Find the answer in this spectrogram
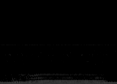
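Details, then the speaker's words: A sleeping French bulldog gives a brief, low, honking snore, faint against a steady low room hum. "If you hear some kind of like honking sound or snoring sound, I have a Frenchie and he's sleeping."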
